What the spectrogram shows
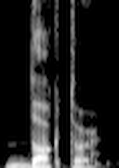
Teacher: atenção ao R final americano. É ele que diferencia da pronúncia brasileira de doutor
